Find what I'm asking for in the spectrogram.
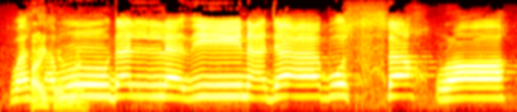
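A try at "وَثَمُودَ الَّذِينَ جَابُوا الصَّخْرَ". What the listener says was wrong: یہ آپ رک کیوں گئے آگے, اور یہاں تو صخرہ بھی نہیں ہے, الف مدہ تو نہیں ہے نا.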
